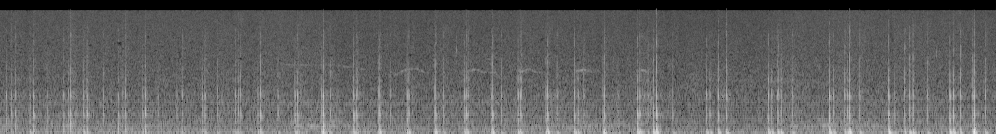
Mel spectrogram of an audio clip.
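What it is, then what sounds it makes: Hardcover notebook being tapped. A teal hardcover notebook with a celestial print and a cardboard cover is held upright in both hands while fingertips and short nails tap on the cover. Quick, uneven taps make soft, dull, low thuds with faint clicks, each dying away almost at once over a quiet background.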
